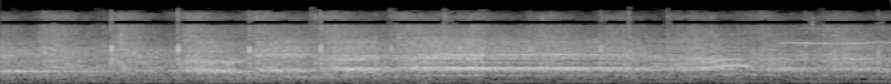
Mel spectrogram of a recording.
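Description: Football supporters in a stadium stand singing a chant together, holding long sustained notes.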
